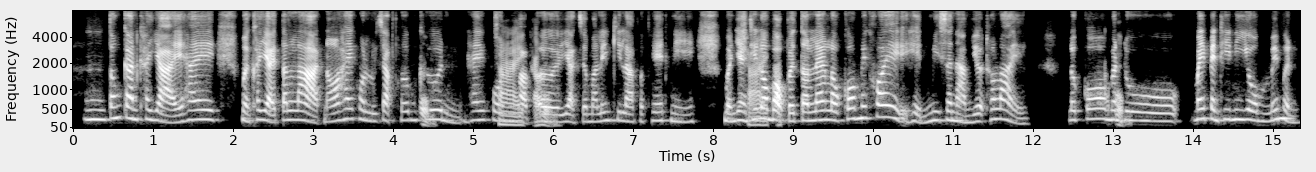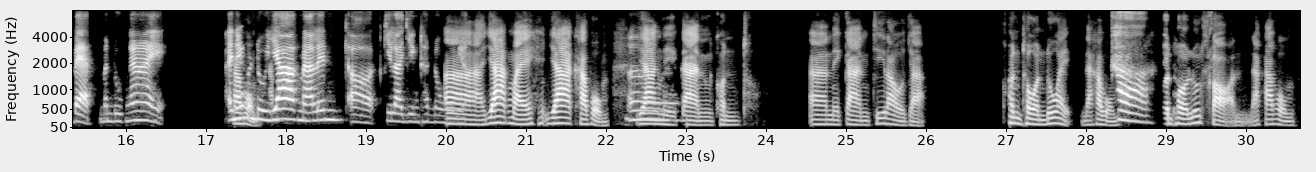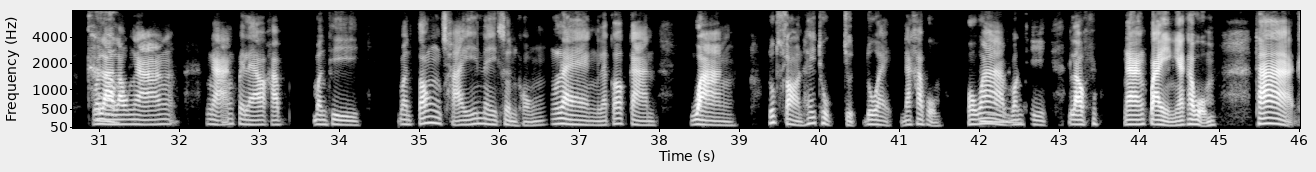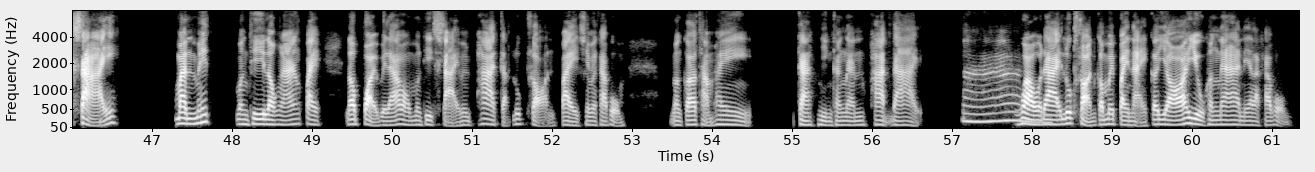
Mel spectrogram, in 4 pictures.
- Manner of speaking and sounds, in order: none
- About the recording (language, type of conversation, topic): Thai, unstructured, คุณเคยลองเล่นกีฬาที่ท้าทายมากกว่าที่เคยคิดไหม?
